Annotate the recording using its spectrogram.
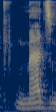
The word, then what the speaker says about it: Mads: I guess it's kind of like Mads Mikkelsen. – Yeah, Mikkelsen. – I think the D is silent. I'm not really sure, but basically in Denmark, he plays all sorts of like roles from like a kindergarten teacher to a comedic guy.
